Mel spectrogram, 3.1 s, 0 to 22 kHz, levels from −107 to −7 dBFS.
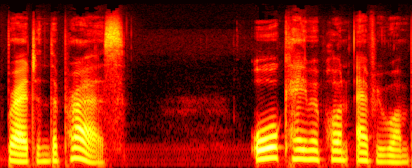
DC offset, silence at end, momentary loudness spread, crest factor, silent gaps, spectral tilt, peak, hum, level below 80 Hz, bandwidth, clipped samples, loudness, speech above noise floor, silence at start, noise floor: under 0.1%; 0.05 s; 8 LU; 18 dB; none; -4.5 dB/octave; -8 dBFS; none; -66 dBFS; 16 kHz; under 0.1%; -25 LUFS; 47 dB; 0.05 s; -72 dBFS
